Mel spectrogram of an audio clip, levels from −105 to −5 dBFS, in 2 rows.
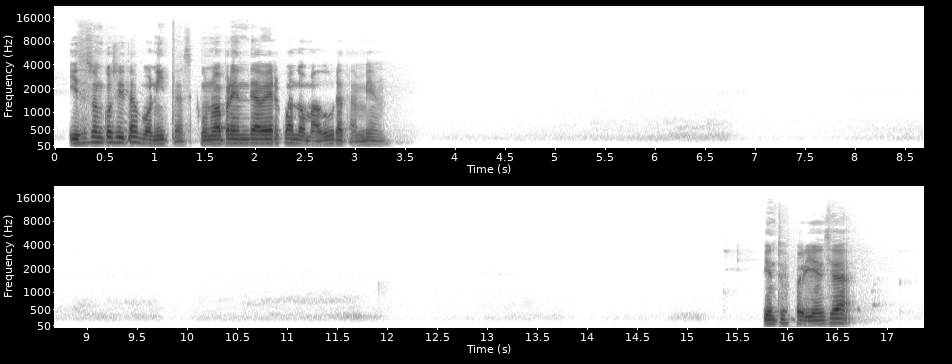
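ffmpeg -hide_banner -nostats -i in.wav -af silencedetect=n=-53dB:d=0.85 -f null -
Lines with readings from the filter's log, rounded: silence_start: 3.31
silence_end: 15.78 | silence_duration: 12.48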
